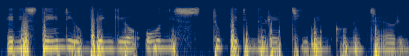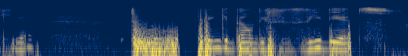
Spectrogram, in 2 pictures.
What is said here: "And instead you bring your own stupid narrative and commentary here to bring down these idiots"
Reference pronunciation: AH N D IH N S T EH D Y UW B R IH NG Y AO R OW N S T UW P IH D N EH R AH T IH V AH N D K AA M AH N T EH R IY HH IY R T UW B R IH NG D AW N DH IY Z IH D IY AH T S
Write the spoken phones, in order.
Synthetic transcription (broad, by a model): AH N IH S T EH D Y UW B R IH NG Y AO R OW N S T UW P IH D N EH R AH T IH V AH N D K AA M AH N T EH R IY HH IY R T UW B R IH NG D AW N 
